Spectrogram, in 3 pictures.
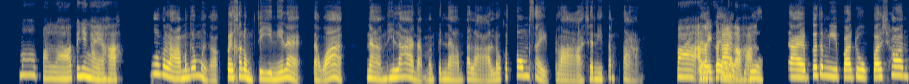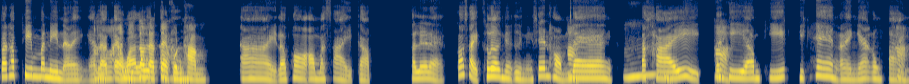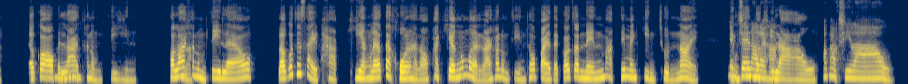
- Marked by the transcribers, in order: other background noise
- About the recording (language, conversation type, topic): Thai, podcast, อาหารบ้านเกิดที่คุณคิดถึงที่สุดคืออะไร?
